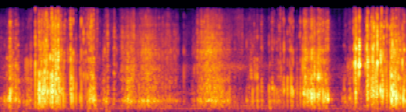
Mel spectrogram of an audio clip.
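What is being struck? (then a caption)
Plastic hair brush with plastic bristles. Fingertips rub and scratch across the dense plastic bristles and back of a small black plastic paddle (cushion) hair brush held in both hands. The result is dry, crinkly, bright scratching that comes in uneven bursts with short quiet gaps and has almost no low end.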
